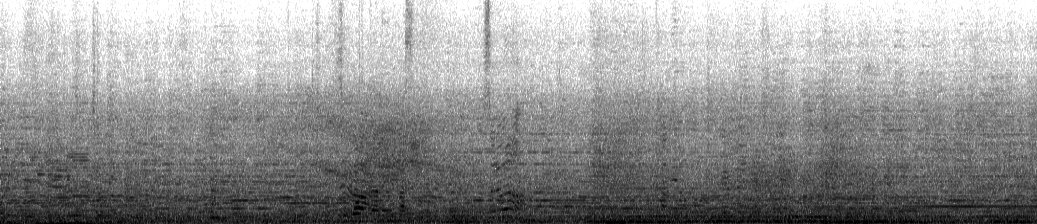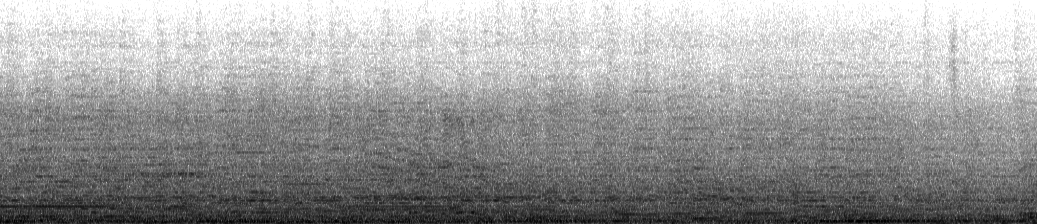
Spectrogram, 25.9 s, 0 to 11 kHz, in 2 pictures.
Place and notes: takasaki, store, entrance area
entrance area of a big store for clothings, game and fishing supply. here sounds of several machines for kids to win manga cards and other puppet stuff.
international city scapes - social ambiences and topographic field recordings
22 July 2010, 14:26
